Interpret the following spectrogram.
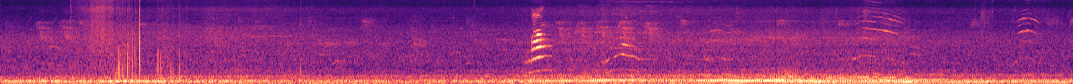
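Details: Domestic cat mother back with her kittens after two days, nursing them; a few thin, high mews with curved, rising-then-falling harmonics come at scattered moments over a steady low background hum.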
